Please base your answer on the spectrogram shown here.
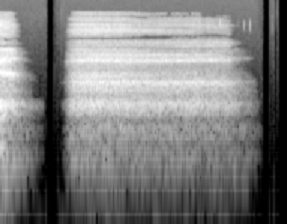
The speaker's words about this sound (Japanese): それからゆっくり深呼吸して。そうそう、吸って、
